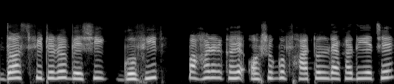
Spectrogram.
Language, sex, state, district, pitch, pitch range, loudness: Bengali, female, Jharkhand, Jamtara, 285 Hz, 265-295 Hz, -17 LUFS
